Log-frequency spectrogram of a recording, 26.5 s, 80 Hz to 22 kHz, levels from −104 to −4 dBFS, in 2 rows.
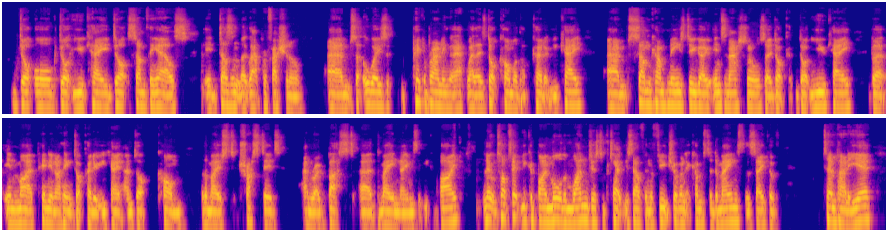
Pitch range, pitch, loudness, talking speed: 110-125 Hz, 115 Hz, -20 LUFS, 200 wpm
